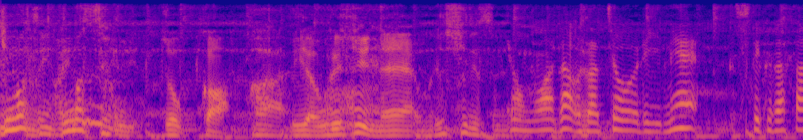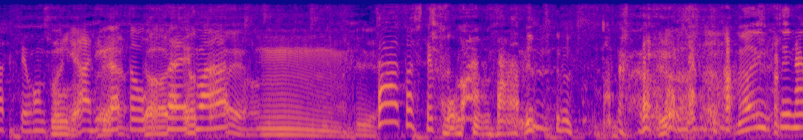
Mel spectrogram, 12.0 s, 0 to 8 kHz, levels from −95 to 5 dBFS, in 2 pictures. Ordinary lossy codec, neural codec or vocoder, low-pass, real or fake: none; codec, 16 kHz, 16 kbps, FunCodec, trained on LibriTTS, 50 frames a second; 7.2 kHz; fake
